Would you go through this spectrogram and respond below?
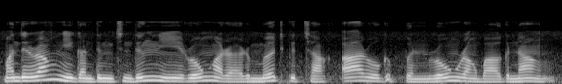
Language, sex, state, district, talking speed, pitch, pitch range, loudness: Garo, male, Meghalaya, South Garo Hills, 105 wpm, 150 Hz, 135-160 Hz, -14 LUFS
